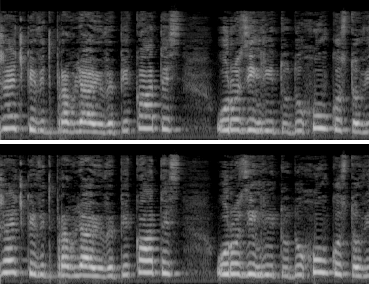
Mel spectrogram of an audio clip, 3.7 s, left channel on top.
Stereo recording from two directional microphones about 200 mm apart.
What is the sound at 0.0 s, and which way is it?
A woman's voice, 20° right (ahead or behind).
